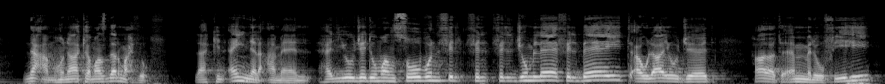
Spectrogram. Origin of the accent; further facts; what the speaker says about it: Iraq; accent: Iraqi Arabic; نحن في لغتنا في لهجتنا العراق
